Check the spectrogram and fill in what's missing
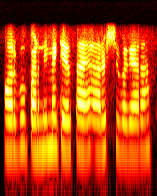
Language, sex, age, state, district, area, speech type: Urdu, female, 18-30, Uttar Pradesh, Aligarh, urban, conversation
